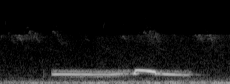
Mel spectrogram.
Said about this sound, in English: There's a dove! There's a dove! There was a plump gray bird with a white-edged tail on a branch overhanging the wall.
